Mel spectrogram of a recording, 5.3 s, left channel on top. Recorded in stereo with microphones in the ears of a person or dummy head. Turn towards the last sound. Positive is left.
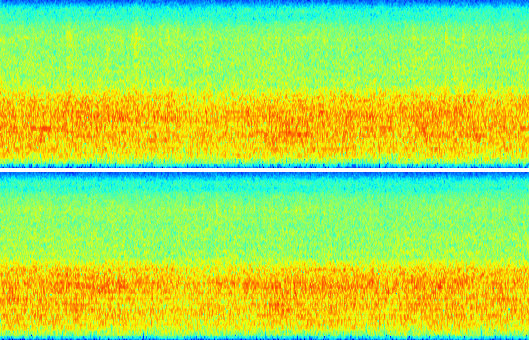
turn(degrees=0)  # may be behind; listen again after turning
